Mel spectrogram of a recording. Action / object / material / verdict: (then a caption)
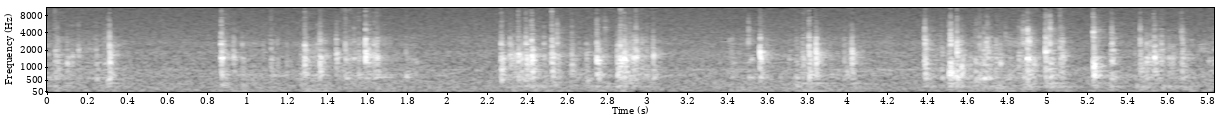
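tap / plastic mechanical keyboard / plastic / none. Fingertips type and tap on the keys of a full-size RGB backlit plastic mechanical keyboard with a hollow case. Quiet, irregular bursts of sharp, bright clacks come in quick clusters separated by short pauses. Each keystroke dies away almost instantly, leaving little low end.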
